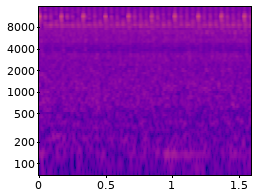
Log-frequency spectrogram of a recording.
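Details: Nissan Sunny that had a crank-no-start problem, after repair: quiet even low engine hum with no knocks or misses; steady normal idle.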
